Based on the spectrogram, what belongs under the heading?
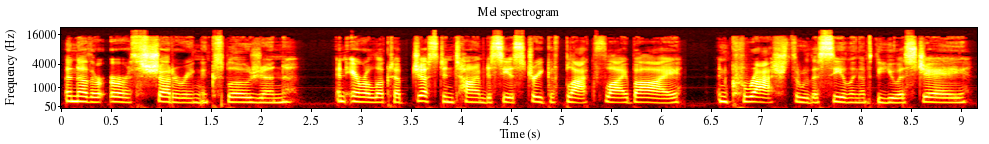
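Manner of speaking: ordinary delivery, nothing marked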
